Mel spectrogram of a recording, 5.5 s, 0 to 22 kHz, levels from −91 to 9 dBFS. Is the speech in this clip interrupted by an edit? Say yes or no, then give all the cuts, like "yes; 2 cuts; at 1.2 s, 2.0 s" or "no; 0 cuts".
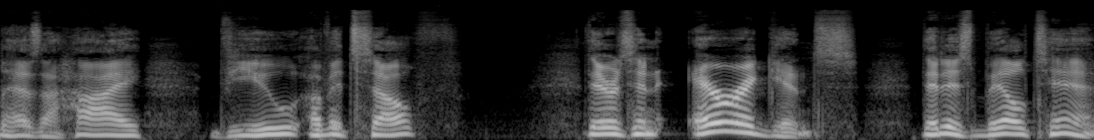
no; 0 cuts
